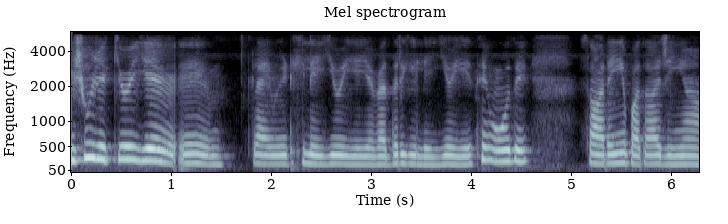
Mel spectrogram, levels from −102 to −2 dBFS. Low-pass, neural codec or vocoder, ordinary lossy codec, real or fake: 5.4 kHz; none; none; real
